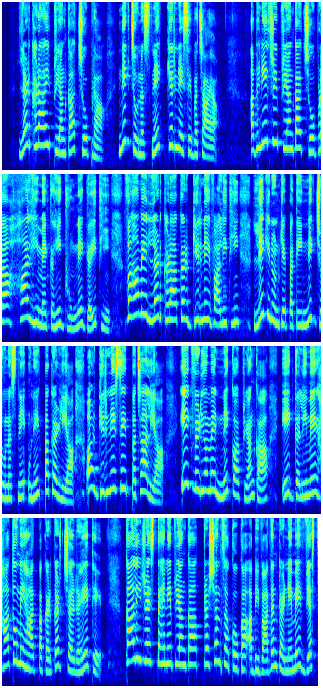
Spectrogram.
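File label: Hindi, Documentary; GoLocalise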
